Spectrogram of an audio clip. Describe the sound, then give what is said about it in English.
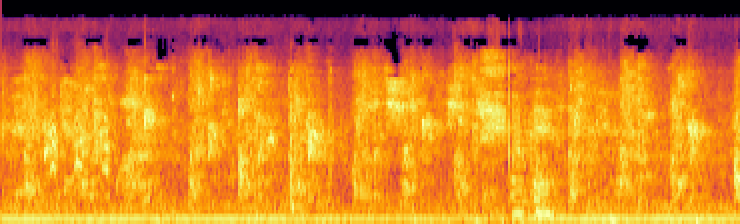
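A dog laps water from its bowl beside a work desk during a Zoom call, in quick, steady wet slurps that continue throughout, with a low steady hum underneath. “You're hearing my dog. Her dog bowl is right next.”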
